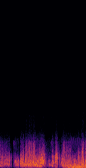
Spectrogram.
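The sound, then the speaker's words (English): Storm wind roars around a liveaboard boat in the Pacific Northwest in wintertime, in loud, rushing gusts, surging and briefly dropping off a couple of times before blasting back, with no voices. “As you can hear, I called Patty back at an exciting time, in the middle of this storm.”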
